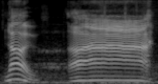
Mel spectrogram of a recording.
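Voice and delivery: sudden loud cry of dismay; frustrated shout. Real, not acted. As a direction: yell out in frustration. A puzzle move goes wrong.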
